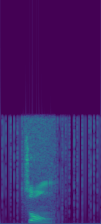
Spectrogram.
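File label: "zong" fourth tone, chinese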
